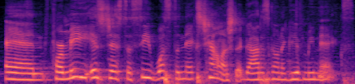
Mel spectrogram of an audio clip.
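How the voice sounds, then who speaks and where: A woman co-hosting a casual church chat, lively, teasing and emphatic. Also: on the high side, moderate pace, soft background music. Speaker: church co-host.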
